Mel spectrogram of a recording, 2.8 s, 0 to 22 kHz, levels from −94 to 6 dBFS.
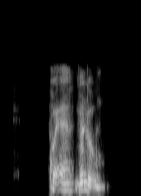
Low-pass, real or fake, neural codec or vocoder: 5.4 kHz; fake; codec, 16 kHz, 4 kbps, X-Codec, HuBERT features, trained on balanced general audio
